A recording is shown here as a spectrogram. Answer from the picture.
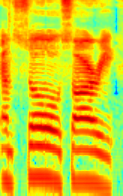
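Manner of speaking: slow, stretched-out retold apology; drawn-out apology. Driver to customer after the spill, deeply apologetic. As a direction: drag out the apology.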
